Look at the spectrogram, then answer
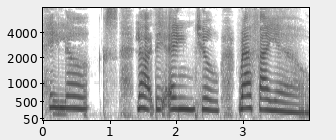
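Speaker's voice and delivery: thin, very high falsetto voice. Flax speaks up about the man the cat went for, in a falsetto voice. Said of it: "Flax spoke in a falsetto voice".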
